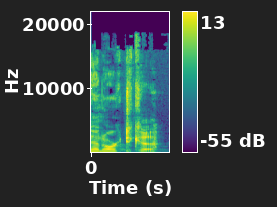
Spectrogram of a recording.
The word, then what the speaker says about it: Antarctica: Michael Forbes was having trouble, so this guy who was in Antarctica doing a fucking... – You're one of the only people that I've ever heard pronounce the extra C in Antarctica.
